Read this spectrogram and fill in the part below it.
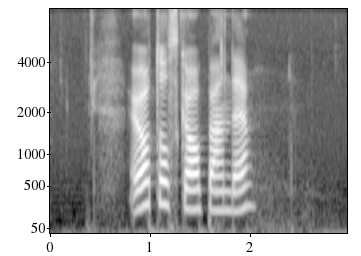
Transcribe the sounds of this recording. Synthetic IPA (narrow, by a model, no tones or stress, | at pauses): ʔoːt̪əʂkɑːpand̪ə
